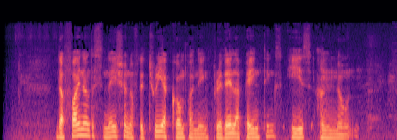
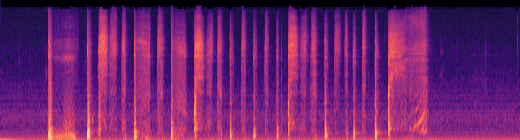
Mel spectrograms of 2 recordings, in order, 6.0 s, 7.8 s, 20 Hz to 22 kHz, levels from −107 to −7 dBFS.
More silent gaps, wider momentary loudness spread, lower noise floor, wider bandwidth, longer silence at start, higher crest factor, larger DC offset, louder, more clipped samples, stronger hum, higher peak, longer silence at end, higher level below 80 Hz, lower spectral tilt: neither; about the same, 11 LU vs 12 LU; first, -53 dBFS vs -49 dBFS; second, 10 kHz vs 17.5 kHz; first, 0.85 s vs 0 s; about the same, 22 dB vs 26 dB; neither; first, -26 LUFS vs -30 LUFS; neither; neither; about the same, -4 dBFS vs -6 dBFS; first, 0.6 s vs 0 s; second, -56 dBFS vs -44 dBFS; first, -8 dB/octave vs -4 dB/octave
